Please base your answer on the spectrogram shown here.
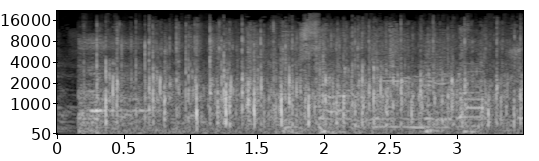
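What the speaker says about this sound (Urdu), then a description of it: "آپ کی بھرپور تالیوں میں" Audience applause at a press club event in Chakwal, Pakistan, on Defence Day, a dense burst of many hands clapping that starts abruptly and continues steadily, moderately loud and near.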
